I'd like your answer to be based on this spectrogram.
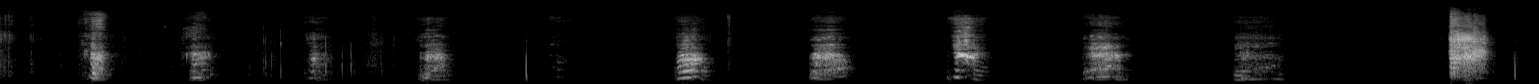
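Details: Dog gives a honking cough of about ten harsh bursts, spaced a second or two apart, in a quiet room.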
